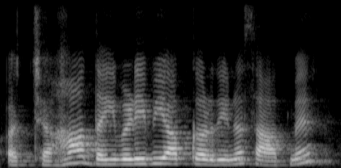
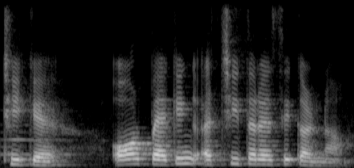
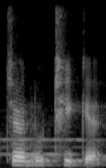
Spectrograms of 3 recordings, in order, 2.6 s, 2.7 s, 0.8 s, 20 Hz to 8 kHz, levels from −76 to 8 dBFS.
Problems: constant background noise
